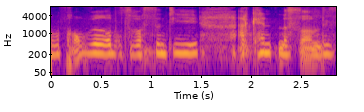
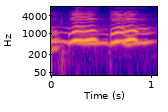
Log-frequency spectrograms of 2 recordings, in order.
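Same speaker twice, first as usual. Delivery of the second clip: excited cheer. Acted. Birthday cheer sound.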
